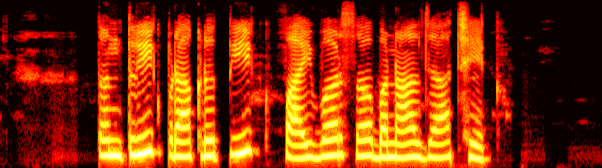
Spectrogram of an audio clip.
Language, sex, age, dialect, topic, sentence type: Magahi, female, 18-24, Northeastern/Surjapuri, agriculture, statement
